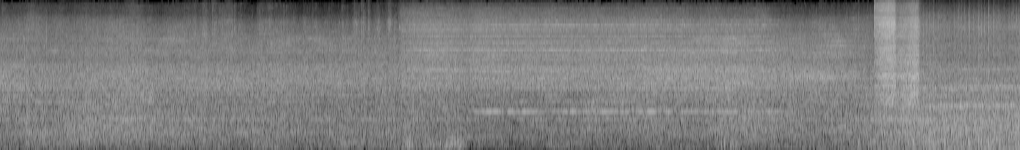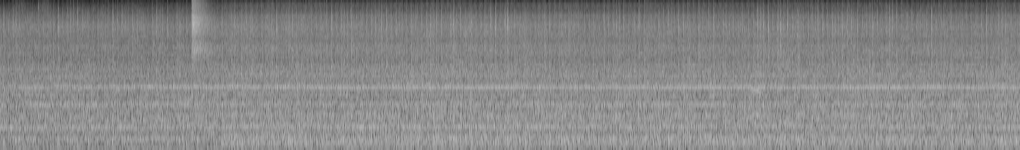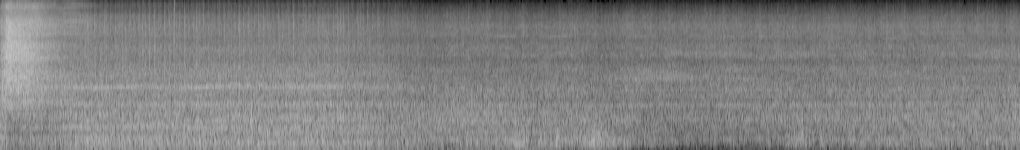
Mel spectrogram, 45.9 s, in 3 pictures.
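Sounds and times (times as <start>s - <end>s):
train rumble: 0.0s - 45.9s
train wheels squealing: 2.4s - 13.8s
hiss bursts: 13.1s - 14.0s, 30.6s - 31.9s.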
